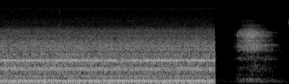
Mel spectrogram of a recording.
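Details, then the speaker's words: ASRock DeskMini X300 with AMD CPU under stress, stock cooler fan replaced by a quieter Noctua: even, steady whir with a faint low hum, audible but not annoying, sounding healthy. "so I switched the fan I installed a noctuar which is a little bit lower in noise but if you stress the CPU you will hear it but it's not as annoying"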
